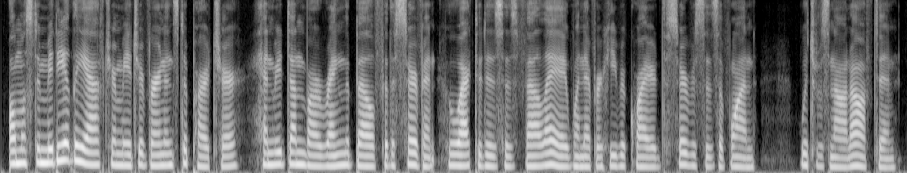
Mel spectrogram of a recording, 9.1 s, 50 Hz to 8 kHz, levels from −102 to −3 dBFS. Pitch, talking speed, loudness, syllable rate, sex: 185 Hz, 200 wpm, -18 LUFS, 6.6 syllables/s, female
